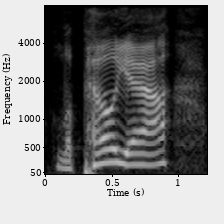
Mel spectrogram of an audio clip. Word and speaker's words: Lapel Yeah: Lapel Yeah rhymes with hell yeah, as in give me a lapel yeah.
